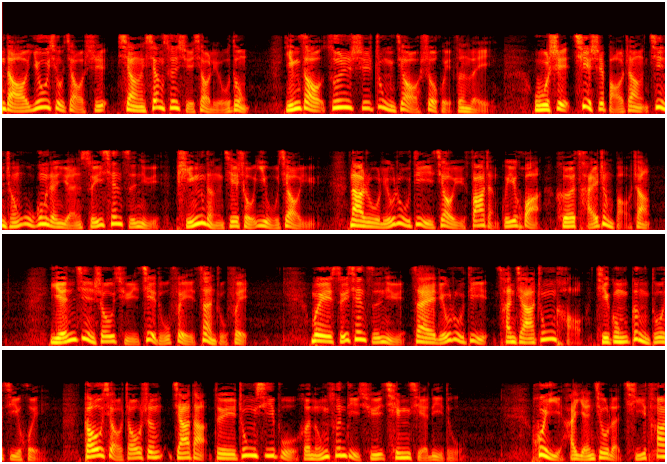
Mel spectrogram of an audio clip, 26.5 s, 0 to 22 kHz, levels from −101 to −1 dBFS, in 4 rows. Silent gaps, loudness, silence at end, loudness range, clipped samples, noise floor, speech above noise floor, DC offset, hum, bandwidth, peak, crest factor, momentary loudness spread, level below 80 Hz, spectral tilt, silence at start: none; -34 LUFS; 0 s; 2 LU; under 0.1%; -66 dBFS; 32 dB; under 0.1%; none; 6.8 kHz; -14 dBFS; 20 dB; 10 LU; -68 dBFS; -5 dB/octave; 0 s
